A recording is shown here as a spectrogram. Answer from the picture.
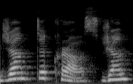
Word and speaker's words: jumped: O E não é pronunciado, eu já vou do M direto pro D. Jumped across.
